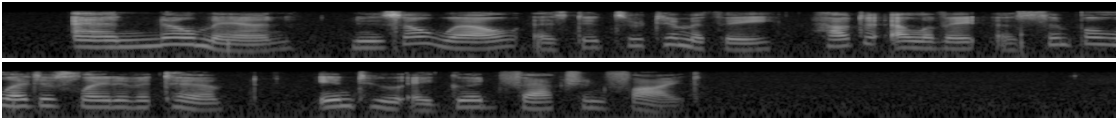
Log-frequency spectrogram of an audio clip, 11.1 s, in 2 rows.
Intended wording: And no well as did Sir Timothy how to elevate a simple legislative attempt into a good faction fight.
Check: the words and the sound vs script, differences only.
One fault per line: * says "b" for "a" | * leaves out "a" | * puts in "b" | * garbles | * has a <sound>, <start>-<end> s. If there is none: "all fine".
* puts in "man knew so"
